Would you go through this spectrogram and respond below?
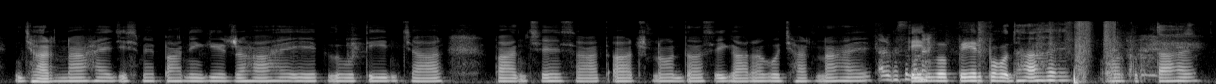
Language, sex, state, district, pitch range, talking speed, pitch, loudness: Hindi, male, Bihar, Vaishali, 150-165 Hz, 135 wpm, 155 Hz, -20 LUFS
